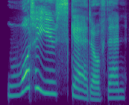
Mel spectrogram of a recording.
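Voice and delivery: a hint of a curious prince; lightly voiced boy. A narrator's reading. Leopold asking Noah lying in the grass, curious. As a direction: ask with boyish curiosity.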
